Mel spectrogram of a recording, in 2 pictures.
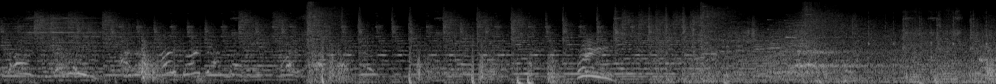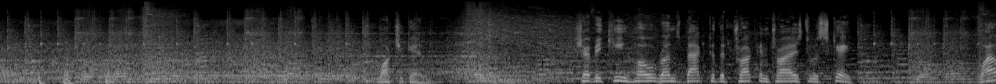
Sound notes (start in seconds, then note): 2.7 suspenseful music; 7.4 car skidding off; 7.4 suspenseful music; 8.3 dramatic music; 10.1 shots firing; 14.8 dramatic music; 14.8 dramatic whoosh; 18.3 suspenseful music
